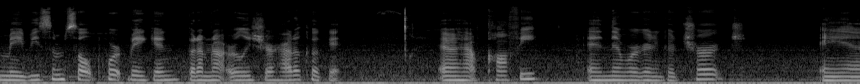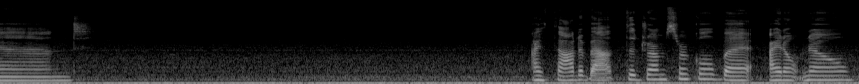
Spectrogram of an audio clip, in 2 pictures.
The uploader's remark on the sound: In the Car ramblings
